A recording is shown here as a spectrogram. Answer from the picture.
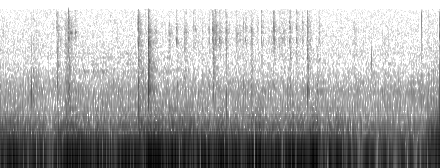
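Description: Typing on a computer keyboard: faint, irregular keystroke clicks.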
